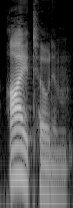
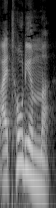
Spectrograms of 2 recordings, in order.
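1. 'him' 很轻，几乎听不见。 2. 'him' 是用全力说的。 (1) "非常轻，几乎听不清的一个" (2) "不要用力气，不要读I told him"

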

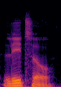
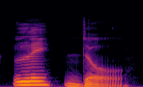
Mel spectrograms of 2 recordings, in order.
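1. 中间的辅音是清晰的 t 音。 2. 中间的辅音听起来像 d。

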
